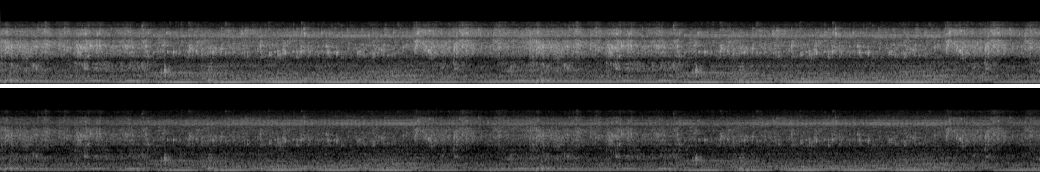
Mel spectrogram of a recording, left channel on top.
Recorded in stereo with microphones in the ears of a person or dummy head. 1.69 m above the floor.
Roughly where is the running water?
Left.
